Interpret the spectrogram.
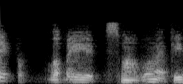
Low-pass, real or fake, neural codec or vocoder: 7.2 kHz; fake; codec, 44.1 kHz, 0.9 kbps, DAC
